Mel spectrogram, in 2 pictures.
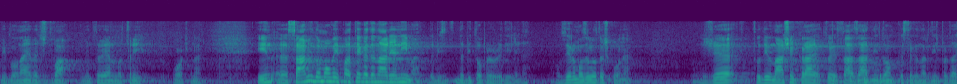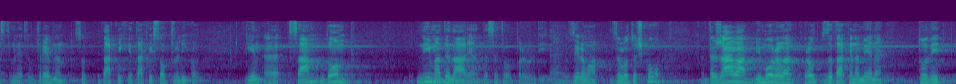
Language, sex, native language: Slovenian, male, Slovenian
